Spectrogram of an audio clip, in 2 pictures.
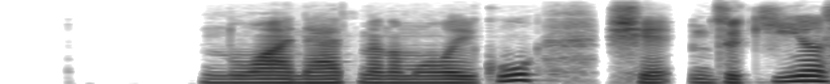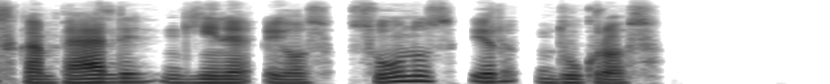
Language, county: Lithuanian, Panevėžys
